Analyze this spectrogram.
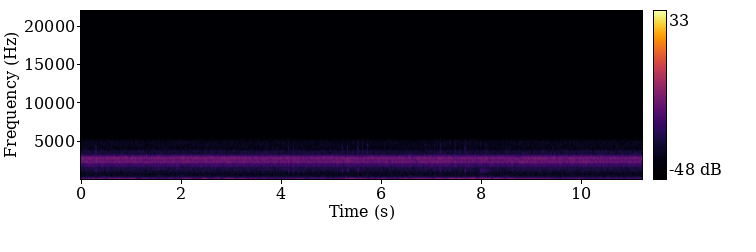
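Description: Steady background hiss with a low rumble underneath that swells briefly about seven to eight seconds in.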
